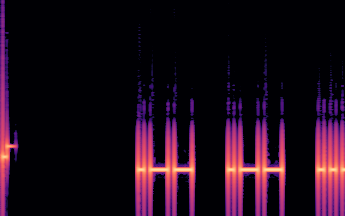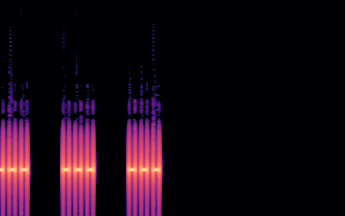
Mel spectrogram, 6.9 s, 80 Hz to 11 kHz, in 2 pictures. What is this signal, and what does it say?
Morse code, heard as a keyed tone, about 20 wpm, spaced as for 15 wpm, 700 Hz. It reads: WW5SS
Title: 238 Lesson 38g - Letter q - Call Signs 20wpm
